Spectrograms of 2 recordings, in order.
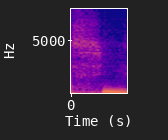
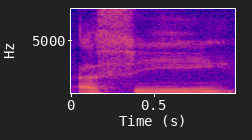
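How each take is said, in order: First: The voice sounds bass-heavy and muffled. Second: The voice sounds treble-heavy and thin. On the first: "se eu quero deixar o, o som mais grave" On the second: "se fica bem agudo, aí fica assim, mais agudinho"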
